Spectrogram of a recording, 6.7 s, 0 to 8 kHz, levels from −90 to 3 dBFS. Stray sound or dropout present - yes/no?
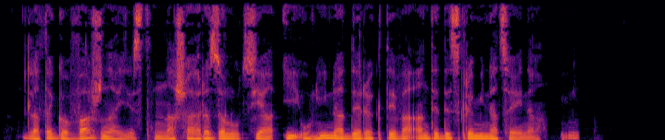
yes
